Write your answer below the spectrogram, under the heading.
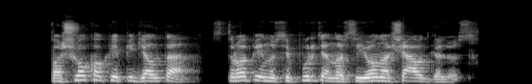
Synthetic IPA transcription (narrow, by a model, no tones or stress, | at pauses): pɐʃoːkoːkɐɪpiɡʲɛlˠt̪ɐ | st̪ɾoːpʲeɪnʊsʲɪpuɾʲt̪ʲeːnuɔsʲɪjoːnoːʃʲæˑʊd̪ɡɐlʲʊs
